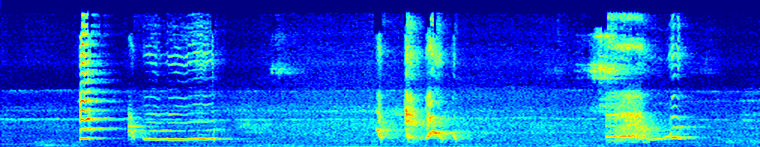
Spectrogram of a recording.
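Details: Singing pet cockatiel: a few chirps leading into a long level whistle, then harsher squawk-like notes and a final downslurred whistle, in a quiet indoor setting.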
